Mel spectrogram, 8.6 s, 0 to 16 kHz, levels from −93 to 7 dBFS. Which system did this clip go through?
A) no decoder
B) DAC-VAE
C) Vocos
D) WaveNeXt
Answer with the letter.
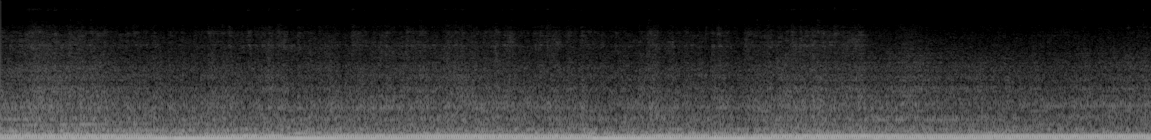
A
